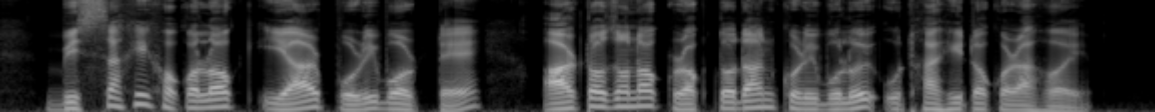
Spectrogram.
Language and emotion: Assamese, neutral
